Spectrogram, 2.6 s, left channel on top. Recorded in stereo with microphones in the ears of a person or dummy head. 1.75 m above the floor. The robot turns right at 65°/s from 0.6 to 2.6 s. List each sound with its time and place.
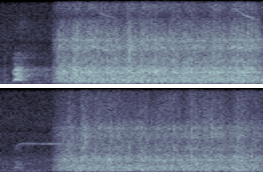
Only background noise.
